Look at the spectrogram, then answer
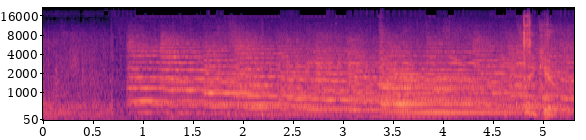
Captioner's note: bells ringing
